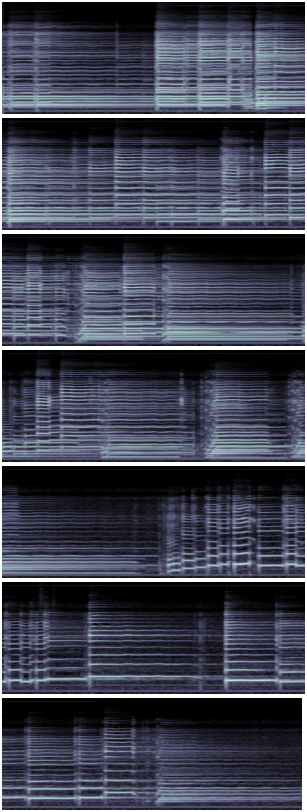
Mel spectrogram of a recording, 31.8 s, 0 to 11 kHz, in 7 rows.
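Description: Fender Stratocaster electric guitar played clean through a Grobert Second One pedal in vibrato mode into a Fender '65 Twin Reverb amp. Chords and single notes are strummed and picked, each ringing out and decaying, with the pitch wavering slightly. A little past two-thirds of the way in, a note slides upward.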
